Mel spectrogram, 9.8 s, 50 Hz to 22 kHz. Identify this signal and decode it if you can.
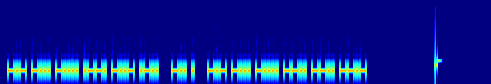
Morse code, heard as a keyed tone, about 30 wpm, 700 Hz. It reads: KB6PXL DE KB6ZZQ
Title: USA Callsign DE Callsign - 6 Characters - 30wpm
